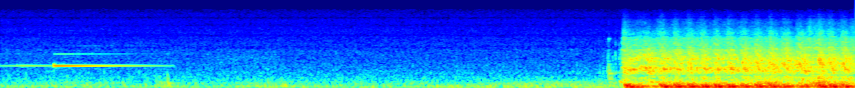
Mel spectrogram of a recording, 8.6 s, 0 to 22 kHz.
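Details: Cummins 12-valve diesel, 360k, cold start in a Michigan shop at about 30°F with snow. After a long quiet stretch it catches abruptly and settles into a loud, rough clatter with heavy smoke. Hard cold start, owner checking cold-start electronics and battery voltage.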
